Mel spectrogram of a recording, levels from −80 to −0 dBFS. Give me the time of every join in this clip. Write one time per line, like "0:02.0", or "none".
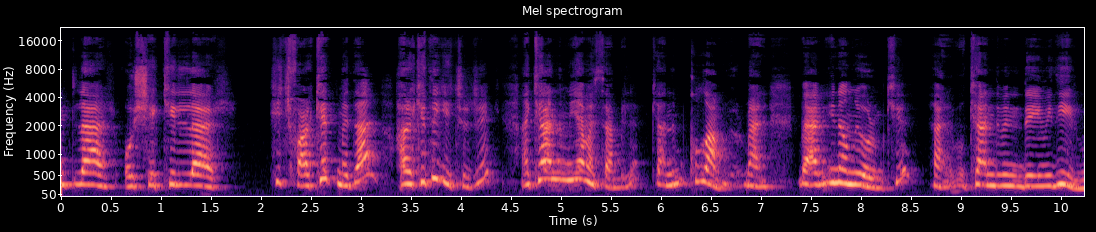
0:01.9

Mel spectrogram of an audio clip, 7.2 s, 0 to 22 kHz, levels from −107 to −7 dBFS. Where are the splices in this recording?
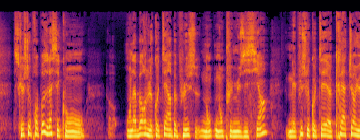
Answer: none

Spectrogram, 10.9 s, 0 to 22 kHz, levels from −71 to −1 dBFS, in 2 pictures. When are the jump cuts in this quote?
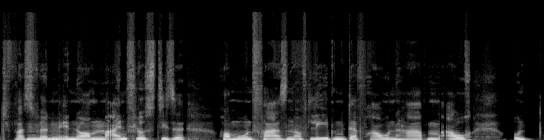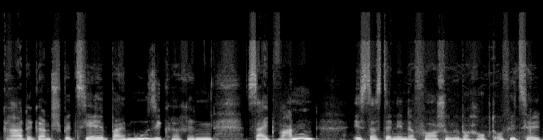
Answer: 0:03.1

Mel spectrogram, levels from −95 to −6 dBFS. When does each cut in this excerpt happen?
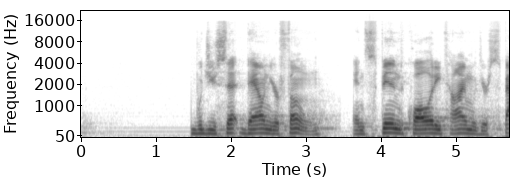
0:03.5

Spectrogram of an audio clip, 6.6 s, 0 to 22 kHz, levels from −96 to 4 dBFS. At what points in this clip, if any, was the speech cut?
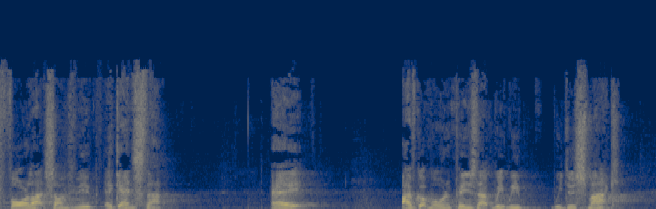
none

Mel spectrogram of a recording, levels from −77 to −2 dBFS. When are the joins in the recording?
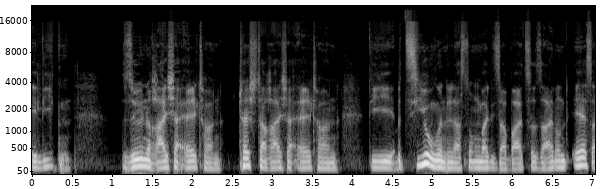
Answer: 0:04.5
0:05.2
0:05.8

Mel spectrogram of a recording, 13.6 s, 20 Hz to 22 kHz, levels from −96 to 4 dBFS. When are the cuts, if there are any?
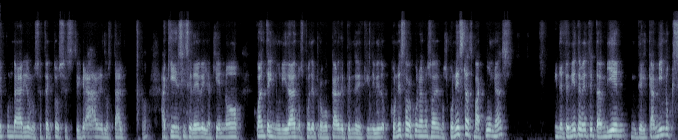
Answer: none

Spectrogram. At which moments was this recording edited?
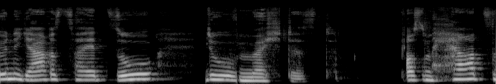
0:02.1
0:02.4
0:04.0

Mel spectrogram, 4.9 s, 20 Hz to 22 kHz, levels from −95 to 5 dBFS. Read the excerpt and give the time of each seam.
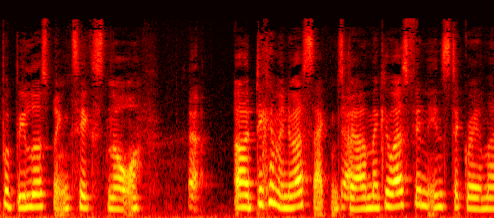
none

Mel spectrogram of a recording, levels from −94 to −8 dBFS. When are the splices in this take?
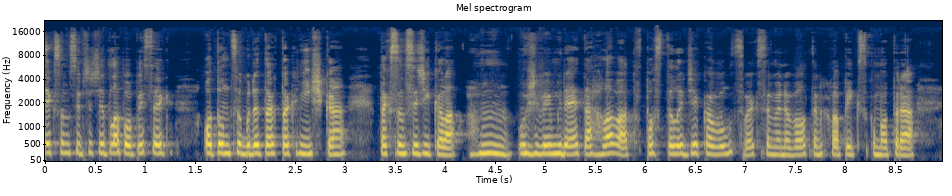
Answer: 0:05.9
0:07.0

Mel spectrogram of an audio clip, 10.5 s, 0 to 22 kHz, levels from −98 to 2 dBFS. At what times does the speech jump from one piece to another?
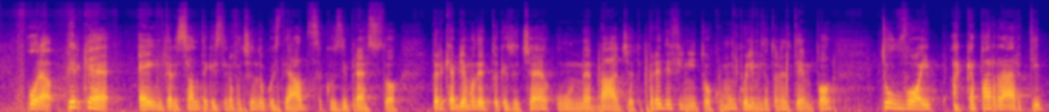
0:02.7

